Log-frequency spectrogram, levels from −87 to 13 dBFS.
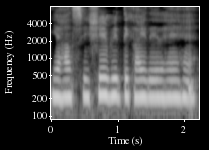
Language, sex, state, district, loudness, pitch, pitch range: Hindi, female, Jharkhand, Ranchi, -13 LUFS, 215 Hz, 210-225 Hz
